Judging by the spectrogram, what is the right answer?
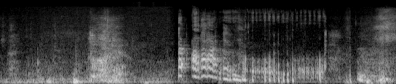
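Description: A dog growls in low, rumbling bursts, close by and fairly loud, with other indistinct sounds around it.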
